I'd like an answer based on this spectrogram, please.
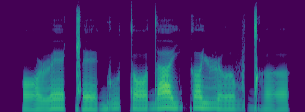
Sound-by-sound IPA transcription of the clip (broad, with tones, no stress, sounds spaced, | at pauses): ɔ˨ ɭ ɛ˦ ǁ ɛ˧ ɡ u˧ t ɔ˧ d a˦ j k ʌ˦ j ɭ ɤ˧ v ɡ͡ǀ ʌ˨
